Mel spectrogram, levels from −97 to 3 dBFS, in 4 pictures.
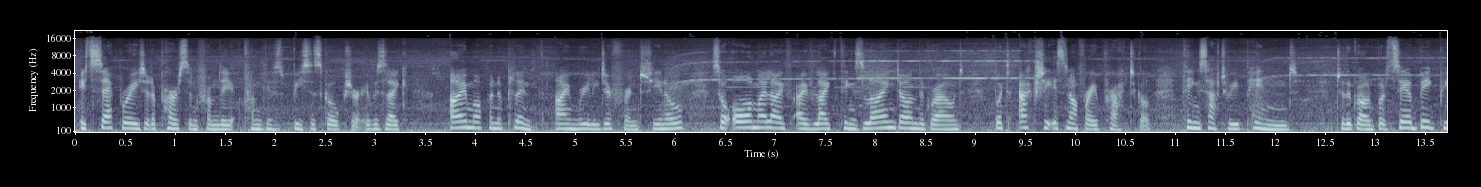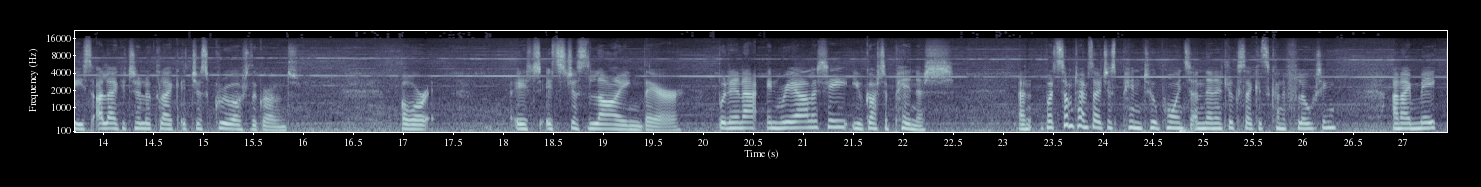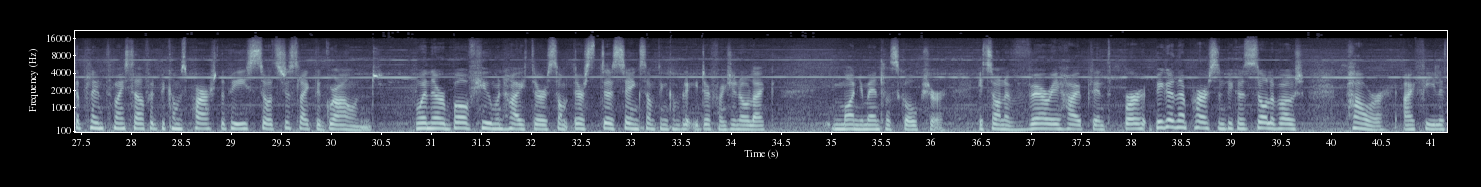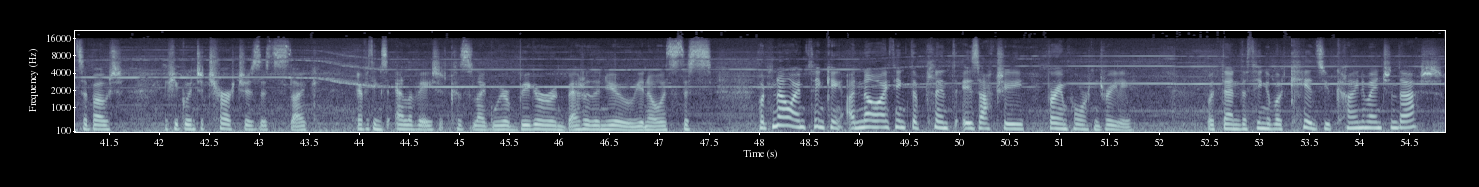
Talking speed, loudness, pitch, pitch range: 220 wpm, -20 LUFS, 190 Hz, 170-215 Hz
